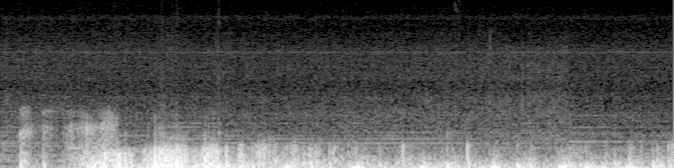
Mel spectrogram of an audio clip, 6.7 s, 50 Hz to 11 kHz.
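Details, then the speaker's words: Muffled low thumps of an adult's heartbeat, recorded with a 3Dio binaural microphone, partly masked by rubbing, body noise and possible stomach sounds in a person with tummy issues: heartbeat. "I feel like heartbeats reminds me of like a hug. And you can even hear the muffle noise."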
